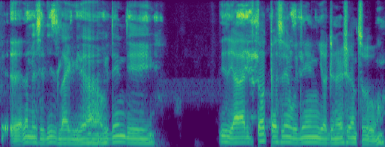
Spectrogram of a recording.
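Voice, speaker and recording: A Nigerian-accented man hosts a casual interview podcast. His voice sits very low, and the recording is close and dry, with little room sound. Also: fairly even intonation, moderate pace, mellow, no room sound. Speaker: podcast host.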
